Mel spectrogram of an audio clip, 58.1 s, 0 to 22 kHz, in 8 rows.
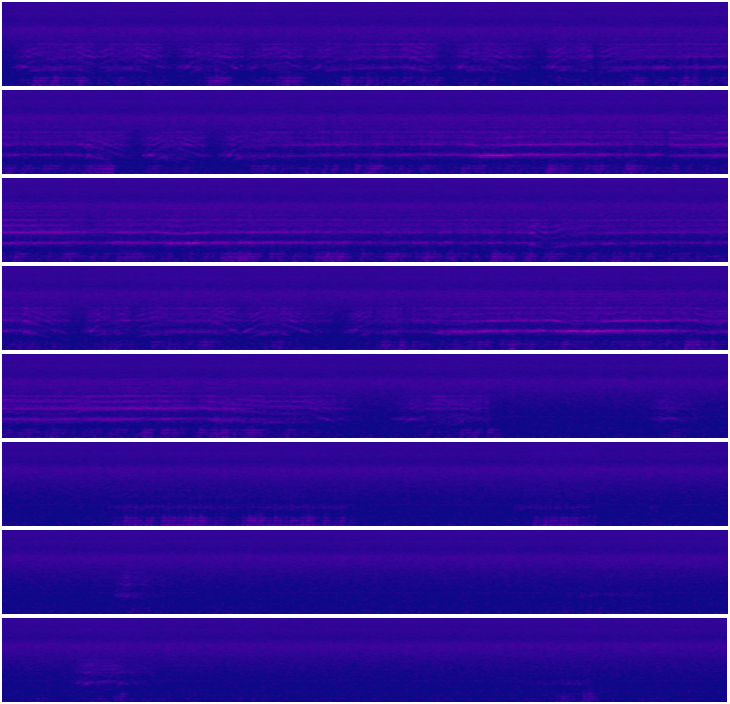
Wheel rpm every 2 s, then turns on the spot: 70, 110, 100, 170, 110, 160, 230, 230, 230, 230, 210, 140, 110, 190, 220, 220, 120, 40, 10, 30, 20, 20, 10, 10, 20, 10, 40, 0, 10.
34-36 38-44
